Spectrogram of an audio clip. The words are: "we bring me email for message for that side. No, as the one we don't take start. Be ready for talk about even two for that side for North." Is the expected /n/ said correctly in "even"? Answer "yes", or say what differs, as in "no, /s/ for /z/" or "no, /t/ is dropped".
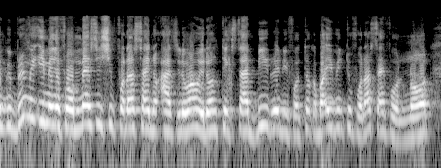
yes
